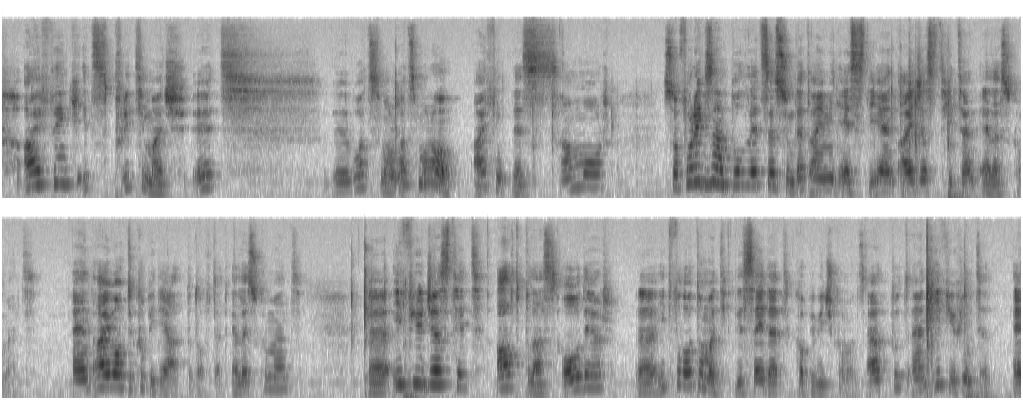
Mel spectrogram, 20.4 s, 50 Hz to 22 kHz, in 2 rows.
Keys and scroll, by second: 4.0 q, 5.6 super+4, 6.2 super+Return, 8.2 alt+k, 8.3 alt+k, 8.7-9.6 typing, 13.9 alt+o, 19.6 Return.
